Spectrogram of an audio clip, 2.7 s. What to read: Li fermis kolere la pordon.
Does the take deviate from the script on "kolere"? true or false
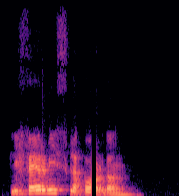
true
